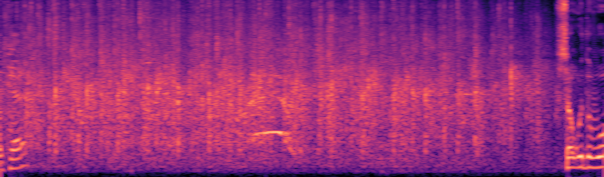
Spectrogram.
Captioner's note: applause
